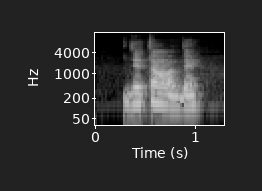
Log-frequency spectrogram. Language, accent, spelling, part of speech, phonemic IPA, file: French, Canada, détendait, verb, /de.tɑ̃.dɛ/, LL-Q150 (fra)-détendait.wav
- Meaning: third-person singular imperfect indicative of détendre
